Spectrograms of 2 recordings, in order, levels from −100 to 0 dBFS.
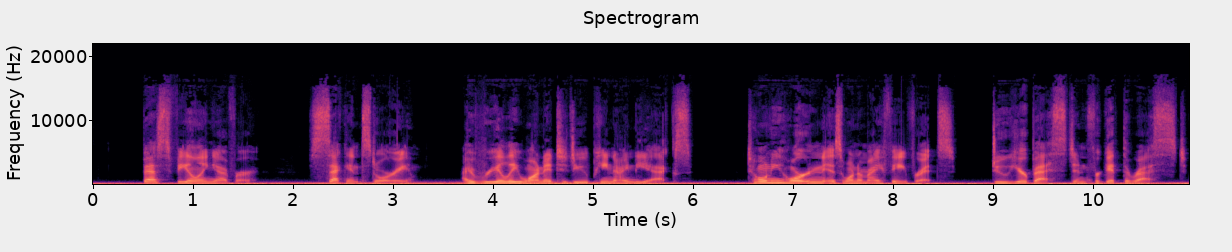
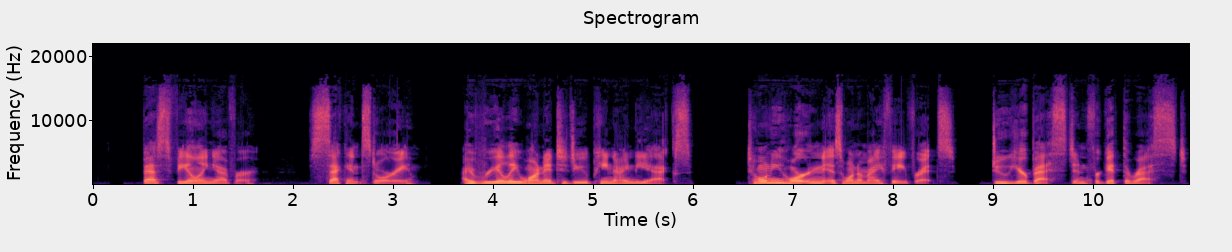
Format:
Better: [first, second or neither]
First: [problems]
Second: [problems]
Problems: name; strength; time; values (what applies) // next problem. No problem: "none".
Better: second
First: low rumble; faint; throughout; 20 dB below the speech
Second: none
